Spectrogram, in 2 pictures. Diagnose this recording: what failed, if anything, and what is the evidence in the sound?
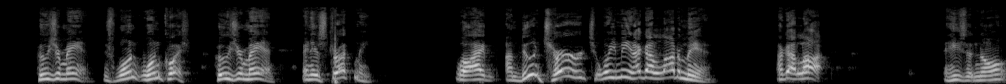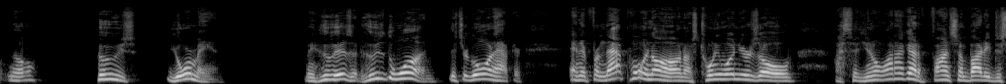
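A clock-matching stage at the driver and buffer level likely made drift correction steps, jumping the playback rate in one move to rebalance its buffer. The speech runs 6.27% fast and about 105 cents sharp from 3.22 to 4.64 s, just before "I I'm doing church", and again from 15.03 to 16.46 s, between "one that you're going" and "on I was". From 8.09 to 8.83 s, after "I got a", it runs 6.27% slow and about 112 cents flat. Each time it snaps back to normal pitch.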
